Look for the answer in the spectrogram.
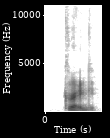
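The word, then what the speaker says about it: Greig: Gregg, yes, I pronounced it right. That I feel like I almost said Greek again.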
